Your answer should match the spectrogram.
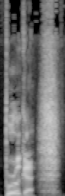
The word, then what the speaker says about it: Brugge: face Club Brugge in Belgium, or Club Brugge, depending on how you want to pronounce it.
